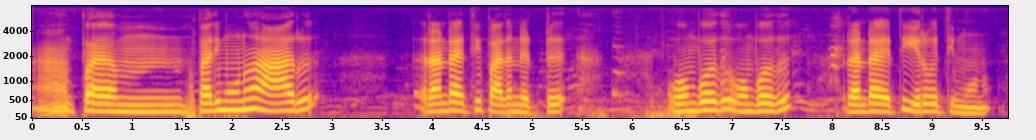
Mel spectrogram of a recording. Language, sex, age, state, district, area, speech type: Tamil, female, 45-60, Tamil Nadu, Tiruvannamalai, rural, spontaneous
